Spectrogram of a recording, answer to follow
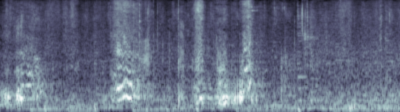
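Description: Zip being pulled closed around a soft padded fabric pouch in several short strokes.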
